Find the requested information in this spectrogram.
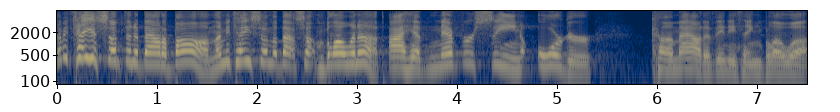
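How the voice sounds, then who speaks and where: With a Southern US accent, this man talks at a fairly quick pace in an extremely high voice with very wide pitch swings, music playing in the background. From US South. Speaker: pastor. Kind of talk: sermon.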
